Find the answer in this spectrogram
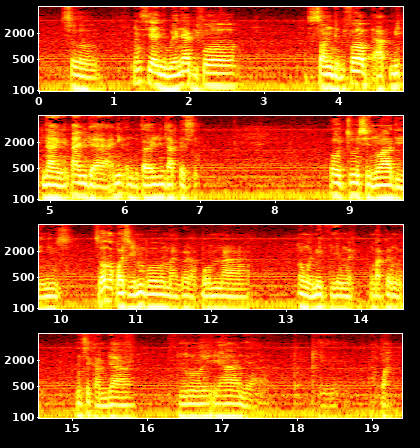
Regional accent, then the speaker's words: Ebonyi, Nigeria; now in Israel; I'm from Ebonyi State.

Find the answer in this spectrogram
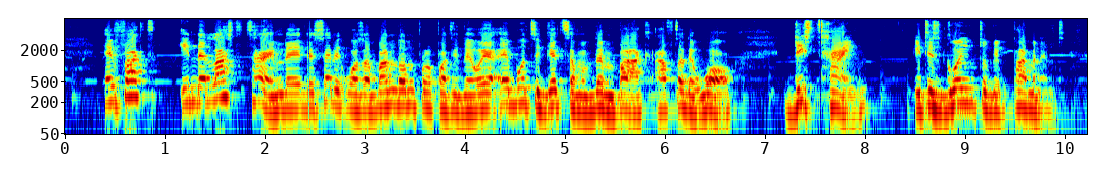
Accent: Owerri, Imo, Nigeria; now in United Kingdom; But I come from Ngobwala in Imo State.

